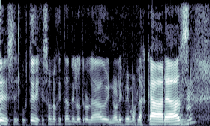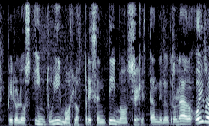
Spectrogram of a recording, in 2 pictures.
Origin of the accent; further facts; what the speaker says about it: Argentina; cuando preguntaba de dónde sos, Argentina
